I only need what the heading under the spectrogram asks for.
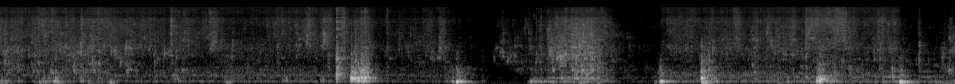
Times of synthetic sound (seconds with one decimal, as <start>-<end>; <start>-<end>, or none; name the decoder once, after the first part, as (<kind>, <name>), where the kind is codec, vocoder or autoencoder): none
